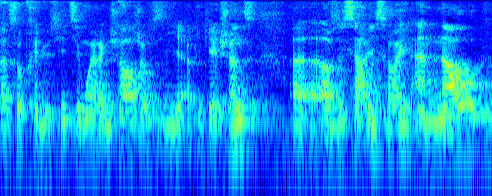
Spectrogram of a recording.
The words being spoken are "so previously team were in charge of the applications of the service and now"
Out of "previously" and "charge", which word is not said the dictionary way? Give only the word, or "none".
previously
